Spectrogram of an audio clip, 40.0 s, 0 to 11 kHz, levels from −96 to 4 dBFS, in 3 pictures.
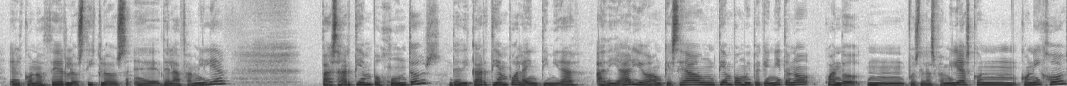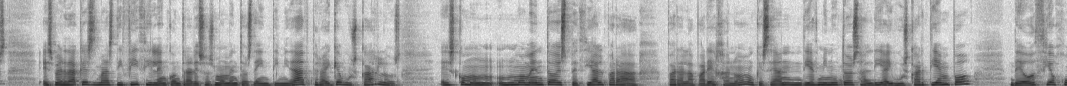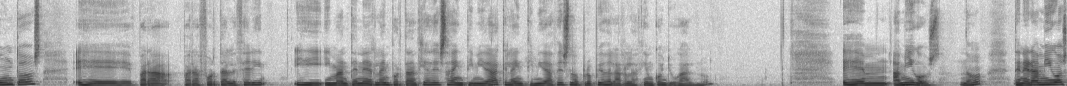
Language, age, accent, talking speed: Spanish, 20-39, Spanish, 145 wpm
